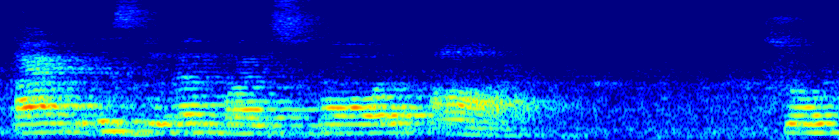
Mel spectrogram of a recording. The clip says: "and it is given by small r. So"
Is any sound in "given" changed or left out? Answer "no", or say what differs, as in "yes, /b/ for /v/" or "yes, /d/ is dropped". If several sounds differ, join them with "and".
yes, /f/ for /v/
